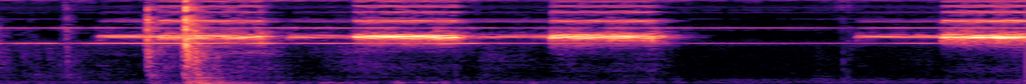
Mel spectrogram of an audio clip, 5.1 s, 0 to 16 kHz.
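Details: Home fire alarm test with an SK2 panel (broken resistor, no batteries). After the Firelight BG12 pull station, a sharp clack, then a high horn blasting in roughly half-second bursts with short gaps. The alarm sounds properly.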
